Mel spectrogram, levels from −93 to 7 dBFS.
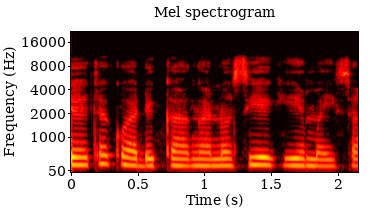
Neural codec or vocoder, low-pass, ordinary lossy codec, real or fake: none; 10.8 kHz; none; real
